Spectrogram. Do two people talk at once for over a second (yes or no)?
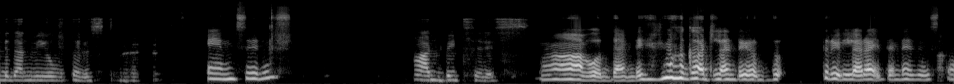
no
